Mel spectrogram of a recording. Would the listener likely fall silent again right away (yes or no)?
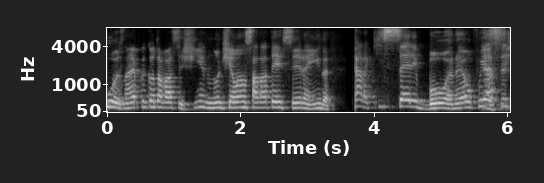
yes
